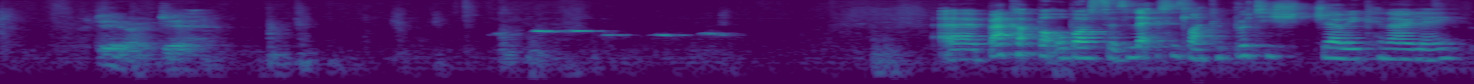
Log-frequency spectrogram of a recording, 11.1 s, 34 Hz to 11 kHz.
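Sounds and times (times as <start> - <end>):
person whistling softly: 3.7 - 5.6.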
